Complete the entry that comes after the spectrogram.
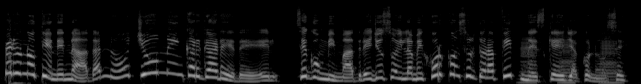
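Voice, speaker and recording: A woman's voice: high-pitched, huge pitch swings, normal speed, slight background noise. A woman voicing a bossy, self-assured young fitness coach in a cartoon dub, speaking in a confident, commanding way. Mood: confident, matter-of-fact. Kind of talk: dubbed cartoon acting.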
